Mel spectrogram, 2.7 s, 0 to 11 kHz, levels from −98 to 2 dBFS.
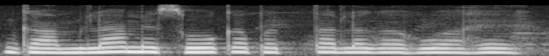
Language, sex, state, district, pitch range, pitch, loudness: Hindi, female, Jharkhand, Ranchi, 235-255 Hz, 245 Hz, -13 LUFS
